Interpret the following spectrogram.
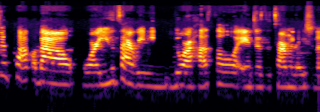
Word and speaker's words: Tyree: Is this how you pronounce it, right? Tyree?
